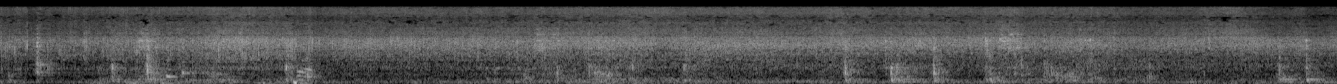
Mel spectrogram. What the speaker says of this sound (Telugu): ఇది బాగా ఫ్రై అయినాక మటన్ పీసెస్ వేసేసుకోవాలి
